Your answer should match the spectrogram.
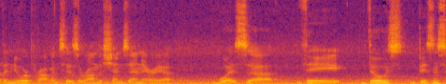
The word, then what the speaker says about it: Shenzhen: here and there interesting you said near vision Jen area is that how you pronounce it or yeah Shenzhen yeah it's yeah essentially in the Guangdong province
